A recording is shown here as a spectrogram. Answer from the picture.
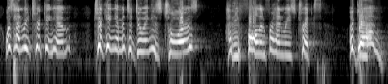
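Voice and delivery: high, rising, alarmed questions; incredulous, pitch climbing; dawning alarm. A narrator's reading. Peter's dawning horror at the trick.

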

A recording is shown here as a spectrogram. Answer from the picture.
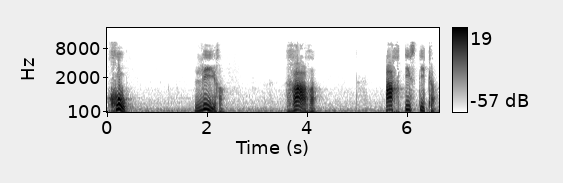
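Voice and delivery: "roux，lire，rare，artistique" very slowly, with uvular r; "roux，lire，rare，artistique" as a French r drill; read-after-me words. Shown as a demonstration. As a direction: model each French word, long pauses between. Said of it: "请大家跟我读".

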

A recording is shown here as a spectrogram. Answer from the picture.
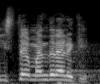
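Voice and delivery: usual speaking voice

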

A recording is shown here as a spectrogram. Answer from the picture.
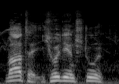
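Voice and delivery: erfreut und laut gerufen; laut rufend. Acted. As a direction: ruft Judd über die Wiese zu. Ruft Judd über die Wiese zu. (freudig laut rufend)

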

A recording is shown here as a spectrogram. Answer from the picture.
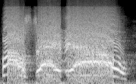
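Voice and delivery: high, loud frantic shouting; panicking gamer. Real, not acted. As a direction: scream in full chase panic. Chase, shouting to teammate.

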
